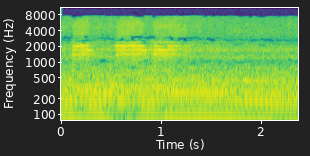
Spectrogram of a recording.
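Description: A car engine drones steadily and loudly from start to finish, a dense continuous motor rumble with a slight wavering roar and no voices.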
